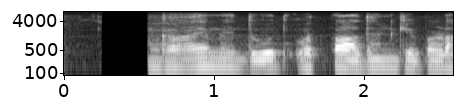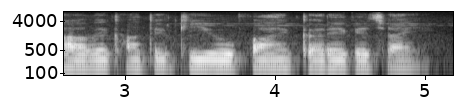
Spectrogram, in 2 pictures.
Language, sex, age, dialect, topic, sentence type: Magahi, male, 18-24, Southern, agriculture, question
